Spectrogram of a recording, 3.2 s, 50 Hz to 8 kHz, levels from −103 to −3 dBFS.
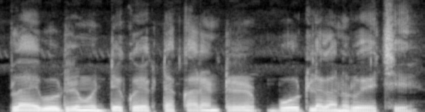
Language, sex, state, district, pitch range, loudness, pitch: Bengali, male, Assam, Hailakandi, 95-105 Hz, -13 LUFS, 105 Hz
